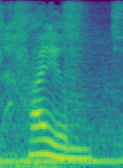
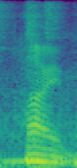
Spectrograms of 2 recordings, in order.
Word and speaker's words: Haim: Pronounced Haim. – Haim.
